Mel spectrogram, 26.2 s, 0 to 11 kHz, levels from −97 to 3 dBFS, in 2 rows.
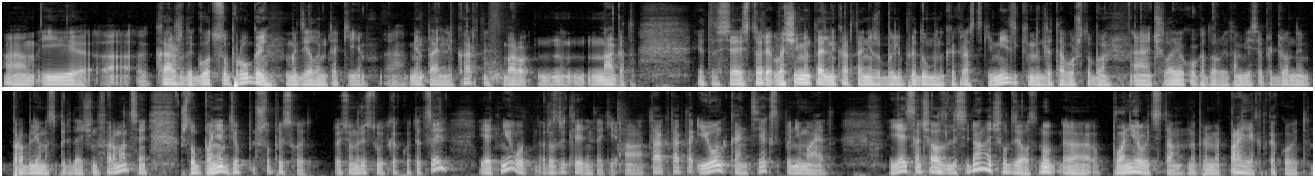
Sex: male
